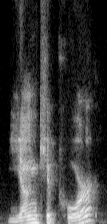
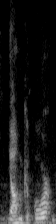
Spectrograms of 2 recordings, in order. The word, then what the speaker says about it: Yom Kippur: is and i'm uh definitely trying to uh pronounce this right young kippur yom kippur yeah is today's holiday so we just want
